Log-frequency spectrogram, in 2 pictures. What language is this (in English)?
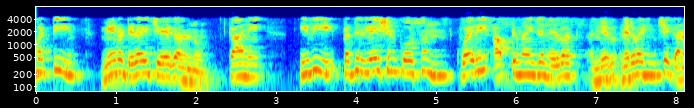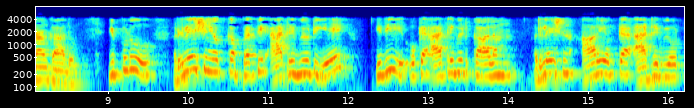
Telugu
